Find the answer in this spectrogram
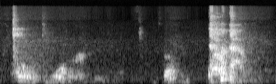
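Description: A person coughing and clearing their throat in several short bursts, the loudest a quick double cough near the end.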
